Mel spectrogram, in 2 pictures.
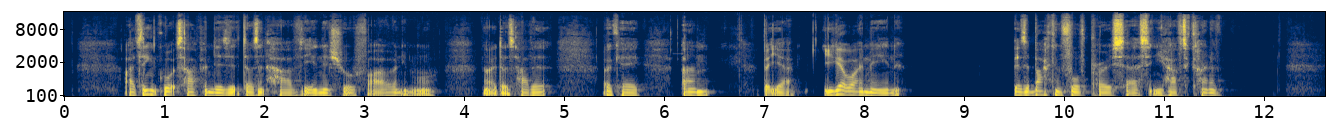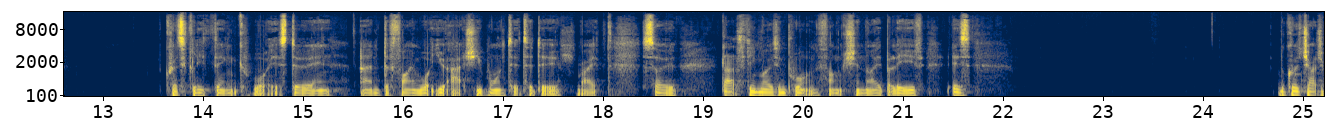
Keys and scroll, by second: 7.0 super+w, 10.1 super+Tab, 14.1 super+Tab, 15.5 BackSpace, 16.1 super+v, 16.6 Return, 17.8 super+Return.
